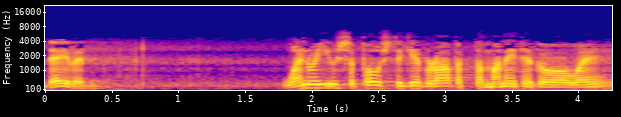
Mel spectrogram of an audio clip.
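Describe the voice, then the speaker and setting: Dull old radio recording, male actor as shrewd detective, swooping intonation, husky voice, accusing, deliberate. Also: medium pitch, lively intonation, in a large hall, a little hiss or hum, lightly acted. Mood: grave, accusing. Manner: probing, deliberate, accusing questioning. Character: shrewd, composed male amateur detective laying out a case. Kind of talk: 1940s radio drama acting. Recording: dull, lo-fi 1940 radio broadcast.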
